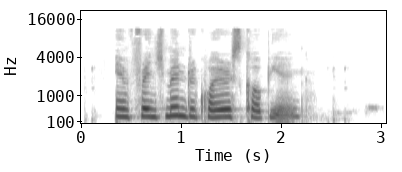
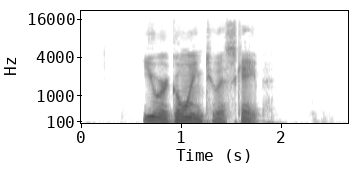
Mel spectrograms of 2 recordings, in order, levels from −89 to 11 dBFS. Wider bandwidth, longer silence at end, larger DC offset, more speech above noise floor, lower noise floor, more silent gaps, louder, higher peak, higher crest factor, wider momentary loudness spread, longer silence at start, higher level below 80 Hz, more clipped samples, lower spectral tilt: second, 11.5 kHz vs 15 kHz; about the same, 0.85 s vs 0.75 s; neither; second, 41 dB vs 50 dB; second, -64 dBFS vs -77 dBFS; neither; first, -24 LUFS vs -28 LUFS; first, -8 dBFS vs -12 dBFS; about the same, 16 dB vs 18 dB; about the same, 11 LU vs 10 LU; second, 0.35 s vs 0.65 s; second, -70 dBFS vs -56 dBFS; neither; second, -5 dB/octave vs -6.5 dB/octave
